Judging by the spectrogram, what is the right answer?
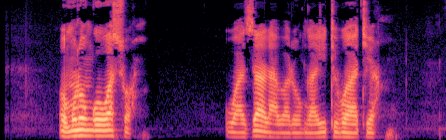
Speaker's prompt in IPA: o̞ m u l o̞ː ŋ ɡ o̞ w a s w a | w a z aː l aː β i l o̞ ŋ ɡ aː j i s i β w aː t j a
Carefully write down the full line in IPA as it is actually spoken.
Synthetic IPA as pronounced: o̞ m u l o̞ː ŋ ɡ o̞ w a s w a | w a z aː l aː β a l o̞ ŋ ɡ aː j i t i β w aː t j a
